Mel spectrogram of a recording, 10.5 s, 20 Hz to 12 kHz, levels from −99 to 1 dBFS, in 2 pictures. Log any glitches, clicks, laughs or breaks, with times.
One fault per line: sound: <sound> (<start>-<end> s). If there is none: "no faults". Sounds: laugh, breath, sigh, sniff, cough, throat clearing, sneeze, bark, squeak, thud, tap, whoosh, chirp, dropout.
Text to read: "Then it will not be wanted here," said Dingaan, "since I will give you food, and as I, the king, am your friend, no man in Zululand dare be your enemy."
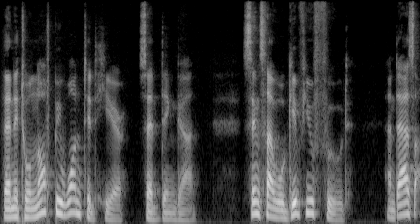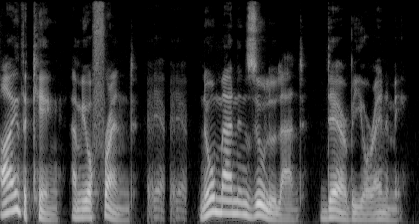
sound: laugh (7.1-7.6 s)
